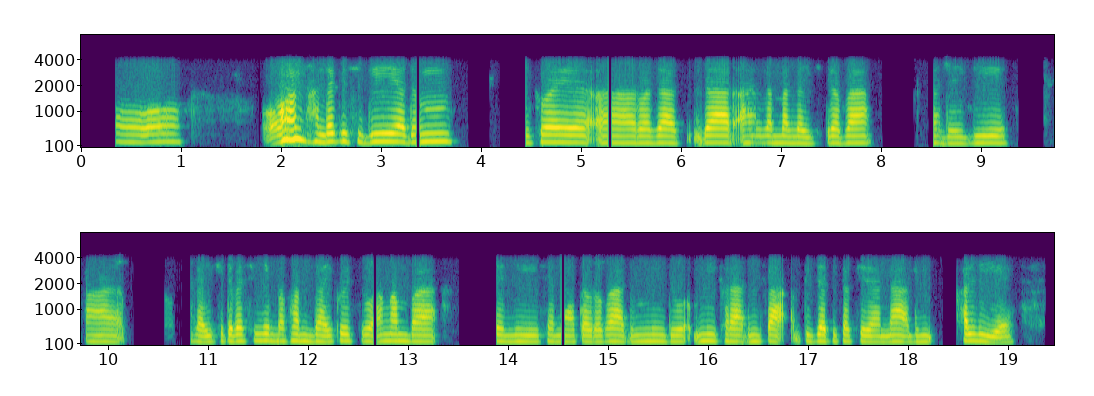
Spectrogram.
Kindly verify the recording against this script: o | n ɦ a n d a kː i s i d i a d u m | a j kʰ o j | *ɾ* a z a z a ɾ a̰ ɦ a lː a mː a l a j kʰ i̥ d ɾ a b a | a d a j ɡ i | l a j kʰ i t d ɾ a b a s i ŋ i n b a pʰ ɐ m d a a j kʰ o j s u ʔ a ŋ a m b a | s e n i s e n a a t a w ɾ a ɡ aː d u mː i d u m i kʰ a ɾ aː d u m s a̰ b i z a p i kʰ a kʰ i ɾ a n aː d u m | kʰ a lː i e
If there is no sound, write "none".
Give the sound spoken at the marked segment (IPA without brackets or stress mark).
ɾ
